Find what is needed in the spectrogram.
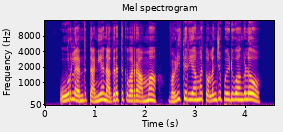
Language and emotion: Tamil, fearful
